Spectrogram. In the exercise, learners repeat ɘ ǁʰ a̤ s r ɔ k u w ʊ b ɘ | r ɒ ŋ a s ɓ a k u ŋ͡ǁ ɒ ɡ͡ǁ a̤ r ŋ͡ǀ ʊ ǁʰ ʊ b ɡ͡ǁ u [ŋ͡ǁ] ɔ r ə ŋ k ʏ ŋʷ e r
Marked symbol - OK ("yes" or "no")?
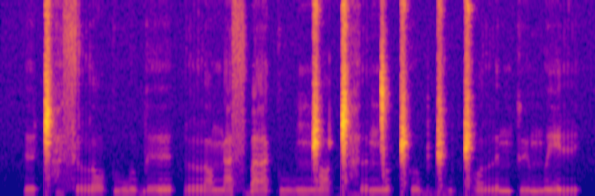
no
